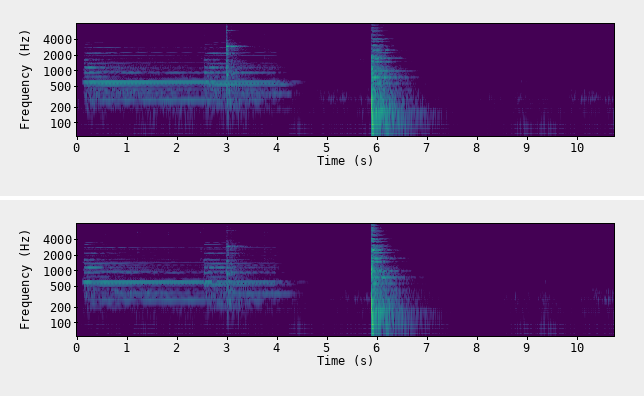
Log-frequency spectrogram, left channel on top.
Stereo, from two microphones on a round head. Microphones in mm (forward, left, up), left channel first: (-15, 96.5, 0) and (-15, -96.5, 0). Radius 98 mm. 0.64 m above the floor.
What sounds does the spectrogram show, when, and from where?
0.1 s ticking: 80° right, 4.5 m
3.0 s a piano: 65° left (ahead or behind), 2.0 m
5.9 s a thud: 65° right (ahead or behind), 1.0 m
